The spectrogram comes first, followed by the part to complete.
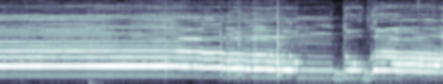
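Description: A woman singing pansori, holding one long full-voiced note steady for about two seconds. The note then sags slowly in pitch and wavers before she starts a new phrase near the end.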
